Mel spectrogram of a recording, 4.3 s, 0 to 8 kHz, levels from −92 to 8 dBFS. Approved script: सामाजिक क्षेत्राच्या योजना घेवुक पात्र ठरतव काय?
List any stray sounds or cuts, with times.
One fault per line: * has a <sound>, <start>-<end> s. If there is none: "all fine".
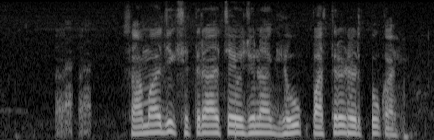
* has a laugh, 0.5-0.9 s
* has a dropout, 3.6-3.7 s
